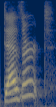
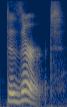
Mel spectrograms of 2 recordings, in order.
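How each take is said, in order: First: "Desert" stressed on the first syllable, DEZ-ert. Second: "dessert" stressed on the second syllable, de-ZERT. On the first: Teacher contrasting two words, "Desert" stressed up front, DEZ-ert. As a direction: hit the start of "Desert", DEZ-ert, as the noun. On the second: Teacher contrasting two words, "dessert" stressed at the end, de-ZERT. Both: Shown as a demonstration. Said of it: "Do you hear the difference there?".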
